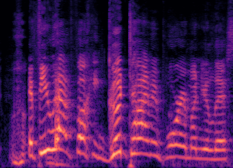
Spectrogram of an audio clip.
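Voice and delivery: high, heated, worked-up ranting outburst. Complaining that the others are spoiling people's lists: screaming. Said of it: "Why are you screaming?".

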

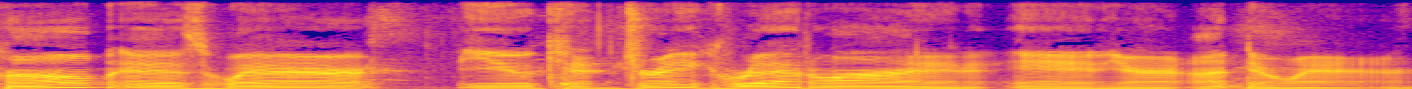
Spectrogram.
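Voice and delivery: congested, blocked-nose, stuffy-sounding speech. A player reads a line aloud in a put-on accent: put-on stuffy-nose voice. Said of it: "Stuffy nose".

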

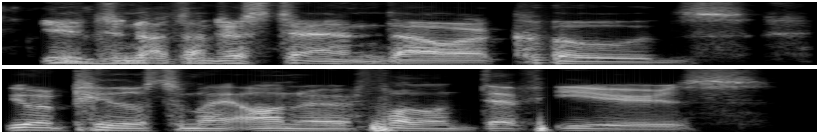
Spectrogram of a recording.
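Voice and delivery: alien character voice. Voicing the Gorn aide Slasarn during an actual-play game: Gorn aide Slasarn voice. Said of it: "So the Gorn aide, Slasarn. / He took exception to this turn of events. / "This is Officer Leader [name], speaking for [name], Captain Leader. The cruisers [name] and [name] are summoned off station. M".

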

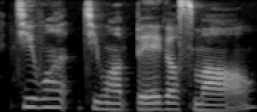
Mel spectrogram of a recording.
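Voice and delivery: put-on American accent. Imitating a woman who said she couldn't do the accent, put-on American accent. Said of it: "I can't do the American accent".

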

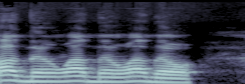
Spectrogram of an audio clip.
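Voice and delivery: put-on high, sobbing, screaming little child's voice. Recalling getting shots as a child, acting out past self: retelling childhood screaming. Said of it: "aí eu ficava gritando".

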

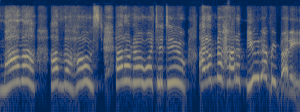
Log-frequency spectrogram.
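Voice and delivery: very high, frantic, panicked yell. Parent retelling the daughter stuck as call host: retelling a panicked yell. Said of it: "And she's yelling".

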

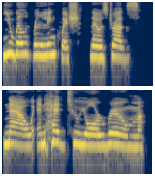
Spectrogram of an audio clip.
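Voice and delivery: most menacing tone with "room" drawn out. While someone argues with them, the speaker's character speaks in the most menacing voice. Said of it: "in the most menacing voice say".

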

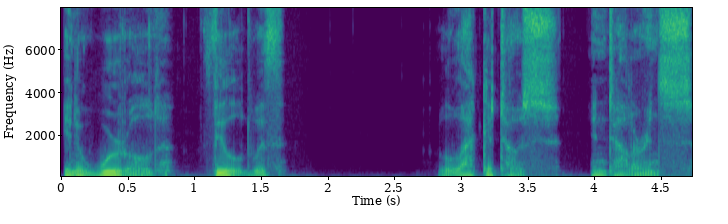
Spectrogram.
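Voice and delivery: deep, epic film-trailer narration voice. Host opening a show, doing a movie trailer voice. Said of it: "It's time to do my movie trailer voice".

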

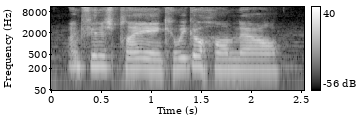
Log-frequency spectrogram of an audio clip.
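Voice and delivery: put-on small dwarven child voice. Voicing a dwarven child running to a caretaker: voicing a dwarven child. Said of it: "one of the dwarven children run over".

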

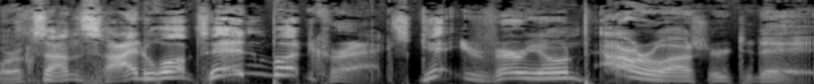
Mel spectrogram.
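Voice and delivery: sing-song radio announcer pitch. Finishing a spoken commercial in a comedy bit, radio announcer voice. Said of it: "You like my radio voice?".

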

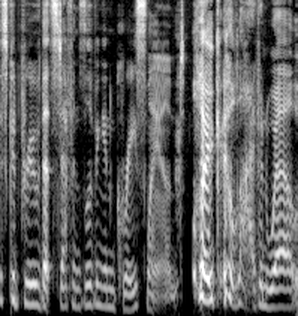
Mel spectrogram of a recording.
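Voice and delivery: put-on mocking tone. Retelling a character's sarcastic line to a friend: imitating a mocking tone. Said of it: "I just love how he's mocking her".

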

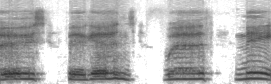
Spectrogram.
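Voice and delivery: very loud, booming giant-dinosaur voice. Leading listeners to repeat the phrase with hands raised high, saying it like a dinosaur. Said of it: "we can say it like a dinosaur".

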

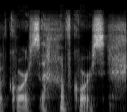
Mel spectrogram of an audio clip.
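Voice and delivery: words chuckled quietly under the breath. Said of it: "she just chuckles under her breath on it".

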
